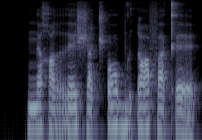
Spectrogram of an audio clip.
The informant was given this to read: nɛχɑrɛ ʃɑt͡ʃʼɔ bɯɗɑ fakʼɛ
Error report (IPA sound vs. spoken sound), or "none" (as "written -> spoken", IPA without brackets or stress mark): none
